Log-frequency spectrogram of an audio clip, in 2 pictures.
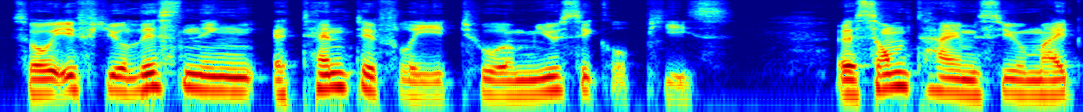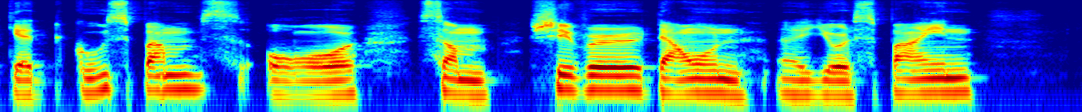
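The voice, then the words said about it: German-accented English. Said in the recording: “my pronunciation with the German accent”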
